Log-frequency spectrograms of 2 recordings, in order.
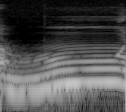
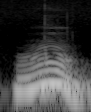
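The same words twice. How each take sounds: First: مو drawn out long, the wrong way. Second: مو short and relaxed, not stretched; correct short mu. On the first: Teacher shows children the stretched wrong مو. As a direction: stretch مو too long on purpose. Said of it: "تو اس کو لمبا نہیں کرنا". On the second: Teacher gives children the correct calm short مو. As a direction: say مو calmly and briefly. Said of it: "آرام سے پڑھیں گے". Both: Shown as a demonstration.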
